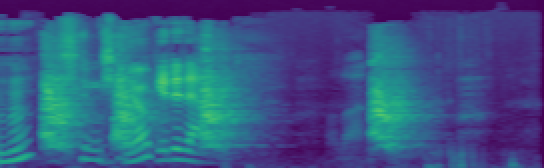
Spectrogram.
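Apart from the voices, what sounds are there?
dog barking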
